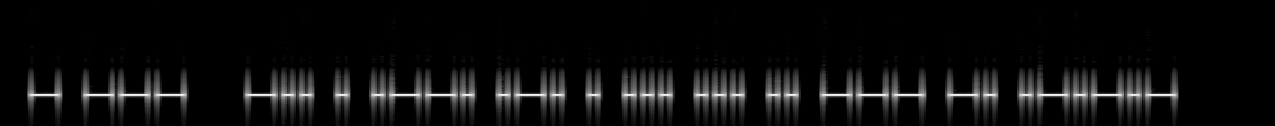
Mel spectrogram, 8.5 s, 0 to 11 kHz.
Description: Morse code, heard as a keyed tone, about 20 wpm, 700 Hz. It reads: TO DEPRESSION.
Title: Sentences from Top 1300 Words 20wpm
